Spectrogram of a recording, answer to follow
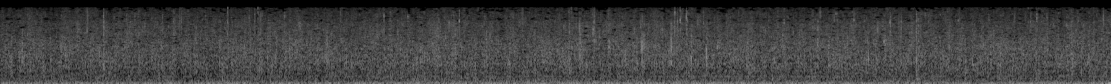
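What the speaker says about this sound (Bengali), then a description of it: "আচমকা ঝমঝমিয়ে বৃষ্টি আসতে শুরু হওয়ায়" Heavy rain pours steadily in a cartoon, a dense, continuous hiss of downpour on surfaces that stays loud and even throughout with no voices.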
